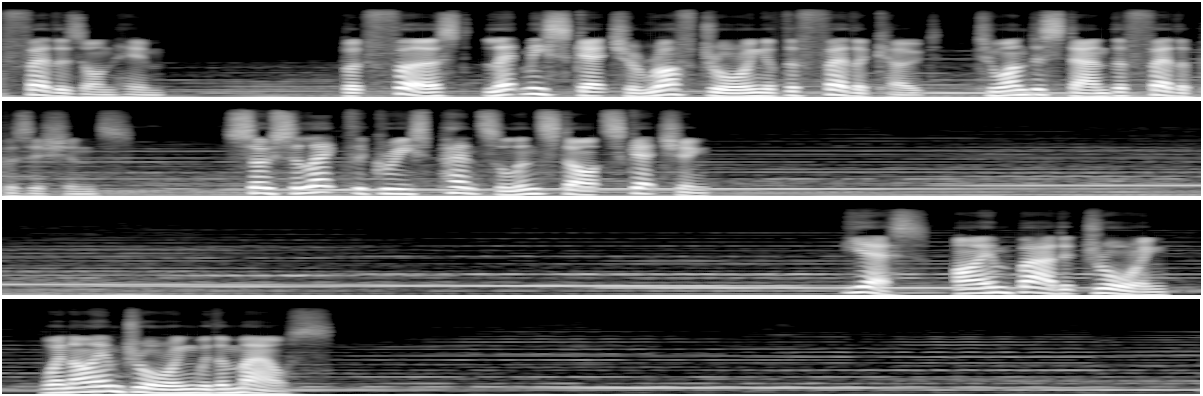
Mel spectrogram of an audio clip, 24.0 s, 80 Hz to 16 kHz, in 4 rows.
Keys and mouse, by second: 2.1 KP_3, 2.9 alt+a, 4.3 d, 5.3 click, 6.2 middle click, 7.0-15.0 drag, 7.0-15.0 right drag, 15.0 middle click, 15.5-18.2 drag, 16.5 middle click, 17.1 ctrl+z, 18.2-19.9 middle drag, 18.8 click, 19.1 ctrl+z, 19.4 click, 20.1 ctrl+z, 20.2 click, 20.2 middle click, 20.9-22.5 drag, 20.9-22.5 middle drag, 21.3 ctrl+z, 22.6 middle click, 23.1-23.9 drag.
